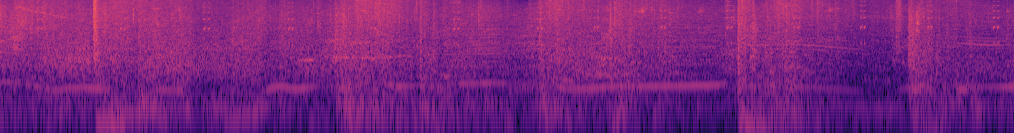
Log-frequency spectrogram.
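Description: Heavy thuds hit against a vehicle.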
